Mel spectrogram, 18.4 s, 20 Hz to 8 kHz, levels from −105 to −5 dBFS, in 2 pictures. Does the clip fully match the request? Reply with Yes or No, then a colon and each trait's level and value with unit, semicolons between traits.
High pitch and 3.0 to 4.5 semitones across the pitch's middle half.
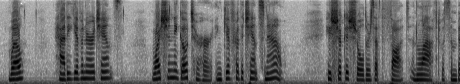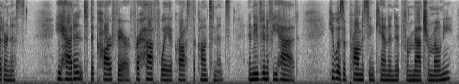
Yes: high, 195 Hz; average, 3.6 semitones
